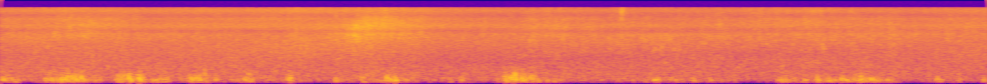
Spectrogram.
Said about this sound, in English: And uh, today, instead of a bell, guess what we get to listen to? you know, the ocean. So friends, let's, let's get a little breath. And just take a second, a minute, and listen to the waves.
